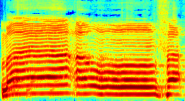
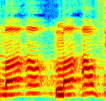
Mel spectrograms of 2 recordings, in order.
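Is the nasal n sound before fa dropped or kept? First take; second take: kept; dropped. First: A nasal n sound is kept before fa. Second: The nasal n sound before fa is left out. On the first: The speaker calls it right. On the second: The speaker calls it wrong.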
